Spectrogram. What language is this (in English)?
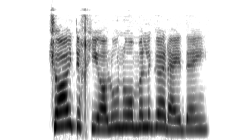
Pashto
